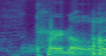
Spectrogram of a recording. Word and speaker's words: Poeltl: I do like one player prop in this game is Jakob Poeltl, or Poeltl. I don't know how to say his name. – Poeltl. – Okay, there you go.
